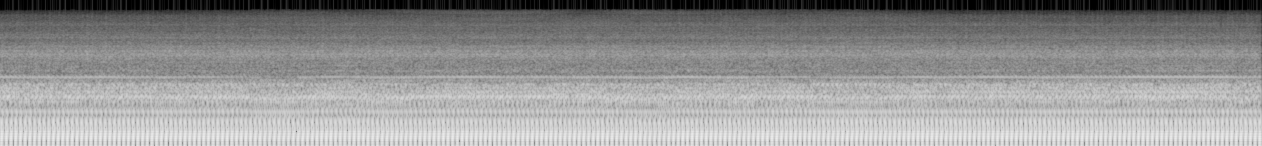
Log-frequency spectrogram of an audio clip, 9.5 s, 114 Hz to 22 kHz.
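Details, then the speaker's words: Troy-Bilt pressure washer with Honda GCV160 on a new HiPA carburetor, pump running after an obstruction was cleared by repeatedly pulling the trigger. Owner thinks it no longer makes 2600 but about 1500–1600. Constant, even single-cylinder drone under pump load, no hunting; running properly. "and it's not finding up anymore which is great and it has just got a d i don't think it's got 2600 on it anymore but it's probably got about 15 to 16. but he is it's running good"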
